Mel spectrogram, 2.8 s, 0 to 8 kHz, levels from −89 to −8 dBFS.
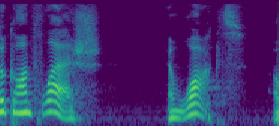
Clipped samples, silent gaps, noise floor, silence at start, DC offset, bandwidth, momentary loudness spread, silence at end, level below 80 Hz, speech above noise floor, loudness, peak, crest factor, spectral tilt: under 0.1%; none; -75 dBFS; 0 s; under 0.1%; 7.6 kHz; 20 LU; 0 s; -66 dBFS; 45 dB; -31 LUFS; -12 dBFS; 20 dB; -6.5 dB/octave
